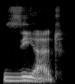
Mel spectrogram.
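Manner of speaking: "Ziad" repeated with "zee" as the first syllable; "Ziad" said carefully, zee-ad; corrected pronunciation. Shown as a demonstration. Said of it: "you go down on the Z".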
